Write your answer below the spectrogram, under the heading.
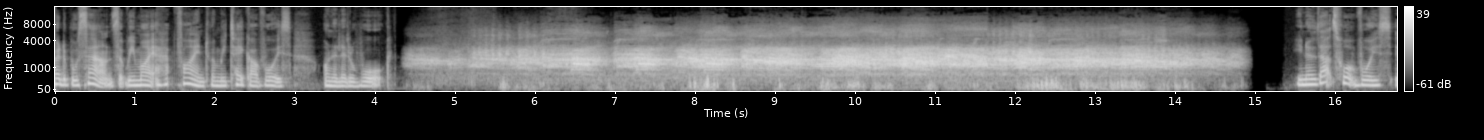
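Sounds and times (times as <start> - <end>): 
speech: 0.0 - 4.3, 15.6 - 16.7
crows cawing from the tops of two trees: 4.4 - 15.0
steady wind noise on a windy day: 4.4 - 15.0.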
